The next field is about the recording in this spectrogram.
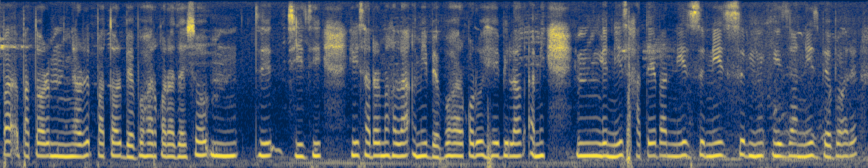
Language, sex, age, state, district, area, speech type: Assamese, female, 18-30, Assam, Barpeta, rural, spontaneous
